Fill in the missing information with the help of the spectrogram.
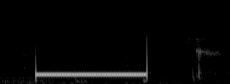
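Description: A phone call rings out with one long, steady electronic ring tone, loud, then stops, leaving only a faint rustle and click a moment later.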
